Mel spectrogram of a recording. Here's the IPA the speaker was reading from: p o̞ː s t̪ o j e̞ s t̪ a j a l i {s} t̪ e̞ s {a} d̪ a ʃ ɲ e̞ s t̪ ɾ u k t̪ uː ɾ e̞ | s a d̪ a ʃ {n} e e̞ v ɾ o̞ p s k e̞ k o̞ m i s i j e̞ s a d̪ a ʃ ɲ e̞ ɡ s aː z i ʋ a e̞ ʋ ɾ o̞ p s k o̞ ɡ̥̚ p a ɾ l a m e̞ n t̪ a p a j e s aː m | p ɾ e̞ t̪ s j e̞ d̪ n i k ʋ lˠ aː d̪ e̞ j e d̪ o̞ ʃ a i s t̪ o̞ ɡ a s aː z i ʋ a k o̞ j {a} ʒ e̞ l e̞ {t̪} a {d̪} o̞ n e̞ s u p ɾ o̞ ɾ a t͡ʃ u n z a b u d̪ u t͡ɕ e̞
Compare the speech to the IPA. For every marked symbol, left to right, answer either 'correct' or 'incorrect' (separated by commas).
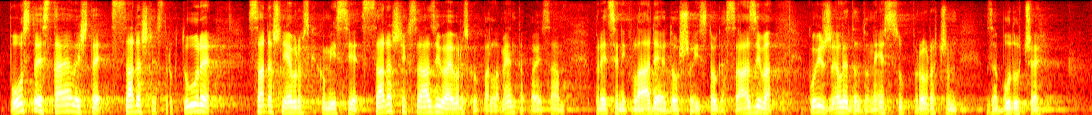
incorrect, correct, incorrect, incorrect, incorrect, correct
